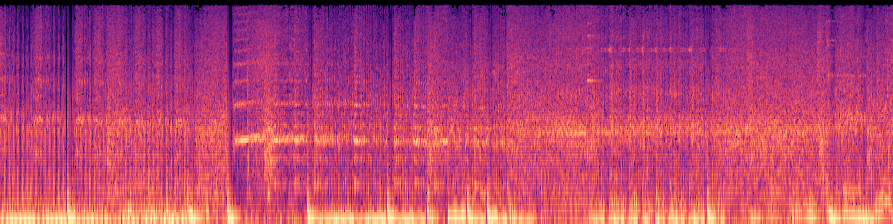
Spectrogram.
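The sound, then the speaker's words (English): Heavily distorted electronic music processed through the Runktifier, a Ubik digital filter plugin, with thumping bass hits and a gritty, crackling, buzzy texture smeared across the mix, distorting most where there is a lot of sub, staying loud and dense throughout with shifting filtered tones. “This is a digital filter Ubik. This thing is crazy, especially you'll notice when we get into the song right here, when it gets to the parts where there's a lot of sub, it really distorts it in a very beautiful way.”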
